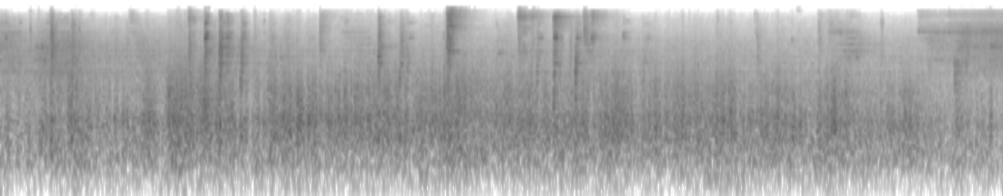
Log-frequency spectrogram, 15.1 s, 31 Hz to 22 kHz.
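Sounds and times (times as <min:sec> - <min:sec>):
train wheels rumbling on rails: 0:00.0 - 0:15.0
wheels clacking over rail joints: 0:02.6 - 0:09.9.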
